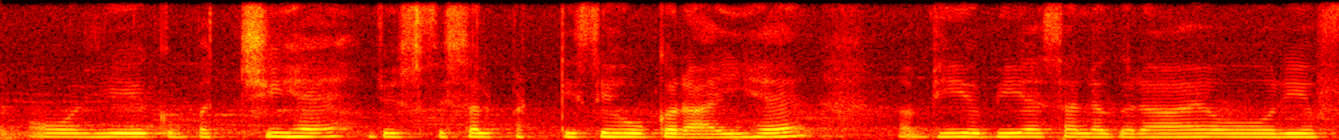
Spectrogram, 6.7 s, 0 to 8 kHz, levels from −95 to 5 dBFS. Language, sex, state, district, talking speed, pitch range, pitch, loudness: Hindi, female, Bihar, Gopalganj, 190 wpm, 200-210 Hz, 205 Hz, -27 LUFS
